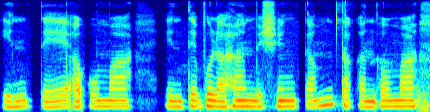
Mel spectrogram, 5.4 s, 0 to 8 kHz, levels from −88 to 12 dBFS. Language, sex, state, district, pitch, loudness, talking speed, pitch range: Mizo, female, Mizoram, Aizawl, 160 Hz, -16 LUFS, 165 wpm, 155-160 Hz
